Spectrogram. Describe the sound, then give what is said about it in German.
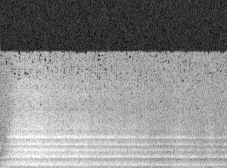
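A long, slow, deep breath out during a breathing exercise, soft as a steady airy rush that tapers gently over about three seconds, with no talking. “Wir atmen ein und aus.”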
